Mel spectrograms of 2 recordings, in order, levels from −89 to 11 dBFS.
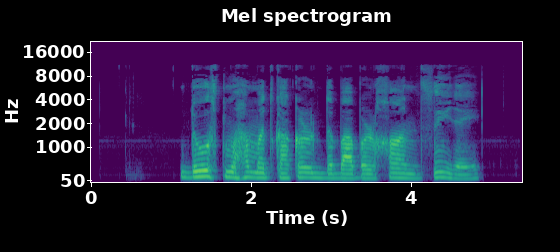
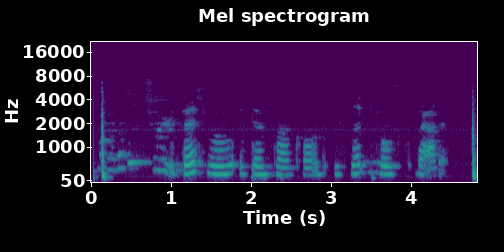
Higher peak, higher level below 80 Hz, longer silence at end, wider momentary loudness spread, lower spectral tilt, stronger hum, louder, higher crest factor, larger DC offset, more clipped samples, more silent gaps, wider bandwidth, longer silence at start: first, -4 dBFS vs -16 dBFS; first, -70 dBFS vs -78 dBFS; first, 0.55 s vs 0 s; about the same, 11 LU vs 10 LU; second, -6 dB/octave vs -8.5 dB/octave; neither; first, -21 LUFS vs -38 LUFS; about the same, 20 dB vs 22 dB; neither; neither; neither; first, 11.5 kHz vs 7.2 kHz; first, 1.1 s vs 0 s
